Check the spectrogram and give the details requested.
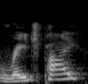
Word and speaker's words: Ragepiee: pronouncing your name right is it rage pie yes it is okay because there's an extra e so I wasn't sure if I was pronouncing it right yeah that's because uh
